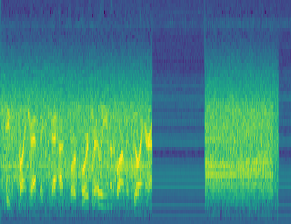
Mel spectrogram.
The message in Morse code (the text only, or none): none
